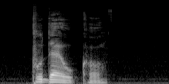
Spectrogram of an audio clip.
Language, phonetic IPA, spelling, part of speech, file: Polish, [puˈdɛwkɔ], pudełko, noun, Pl-pudełko.ogg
